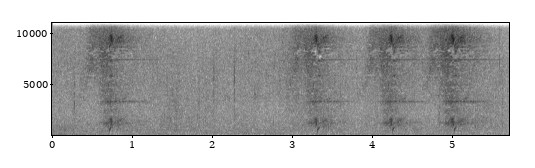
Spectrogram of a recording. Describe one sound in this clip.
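A short bright chime rings out several times.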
